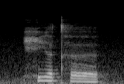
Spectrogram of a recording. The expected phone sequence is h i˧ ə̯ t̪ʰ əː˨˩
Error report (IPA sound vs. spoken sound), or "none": none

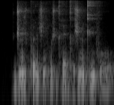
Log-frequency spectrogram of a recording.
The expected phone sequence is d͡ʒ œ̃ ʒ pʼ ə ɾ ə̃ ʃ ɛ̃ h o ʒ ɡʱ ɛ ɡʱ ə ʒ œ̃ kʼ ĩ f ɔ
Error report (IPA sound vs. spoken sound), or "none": ɔ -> o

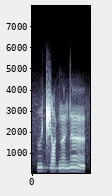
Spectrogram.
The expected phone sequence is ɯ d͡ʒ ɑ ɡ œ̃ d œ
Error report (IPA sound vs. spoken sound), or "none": œ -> œ̃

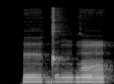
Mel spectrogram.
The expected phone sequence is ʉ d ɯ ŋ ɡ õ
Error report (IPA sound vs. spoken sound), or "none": d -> ɡ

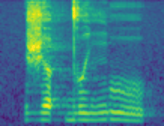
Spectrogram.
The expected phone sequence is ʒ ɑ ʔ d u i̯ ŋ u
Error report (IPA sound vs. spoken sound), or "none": ɑ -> ʌ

